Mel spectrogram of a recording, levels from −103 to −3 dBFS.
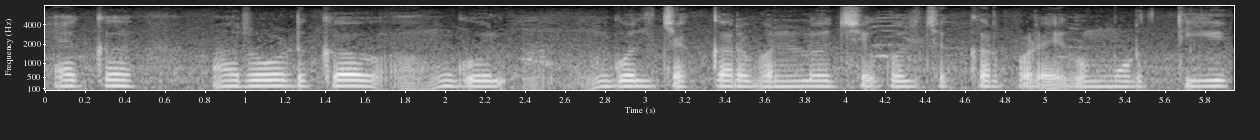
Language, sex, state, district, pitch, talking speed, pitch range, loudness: Maithili, female, Bihar, Katihar, 195 Hz, 130 wpm, 190-200 Hz, -19 LUFS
